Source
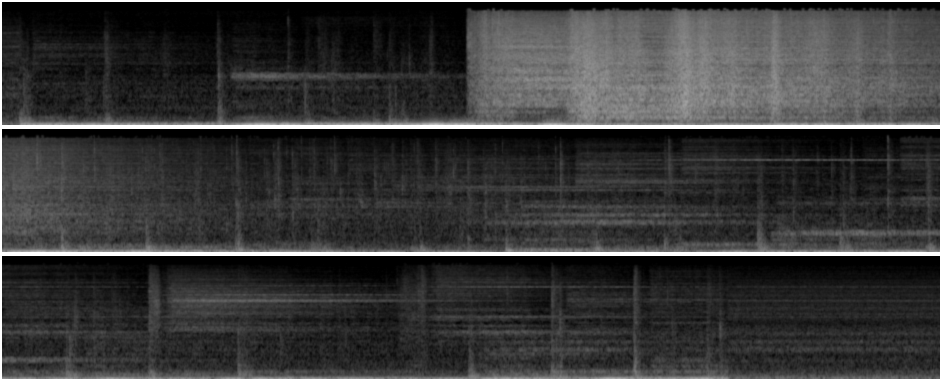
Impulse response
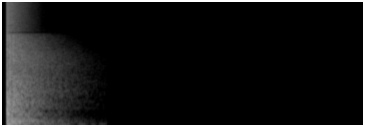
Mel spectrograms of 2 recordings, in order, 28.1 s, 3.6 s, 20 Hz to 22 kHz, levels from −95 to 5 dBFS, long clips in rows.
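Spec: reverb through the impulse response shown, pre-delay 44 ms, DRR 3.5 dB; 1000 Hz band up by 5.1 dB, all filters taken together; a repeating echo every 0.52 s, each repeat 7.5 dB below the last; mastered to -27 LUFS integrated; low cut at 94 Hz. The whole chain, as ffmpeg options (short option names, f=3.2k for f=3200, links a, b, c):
-filter_complex "[0:a]highpass=94,equalizer=f=1k:t=o:g=6.5,aecho=1:1:520|1040|1560|2080|2600:0.422|0.177|0.0744|0.0312|0.0131,asplit=2[a][b];[1:a]atrim=start_sample=2205,adelay=44[c];[b][c]afir=irnorm=-1:irlink=0,volume=-18.5dB[d];[a][d]amix=inputs=2:normalize=0,volume=-1dB"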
